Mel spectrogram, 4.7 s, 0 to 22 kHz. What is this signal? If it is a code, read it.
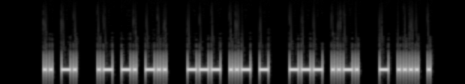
Morse code, heard as a keyed tone, about 40 wpm, 700 Hz. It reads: IN AND OUT OF THE
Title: Sets of 5 Words 40wpm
